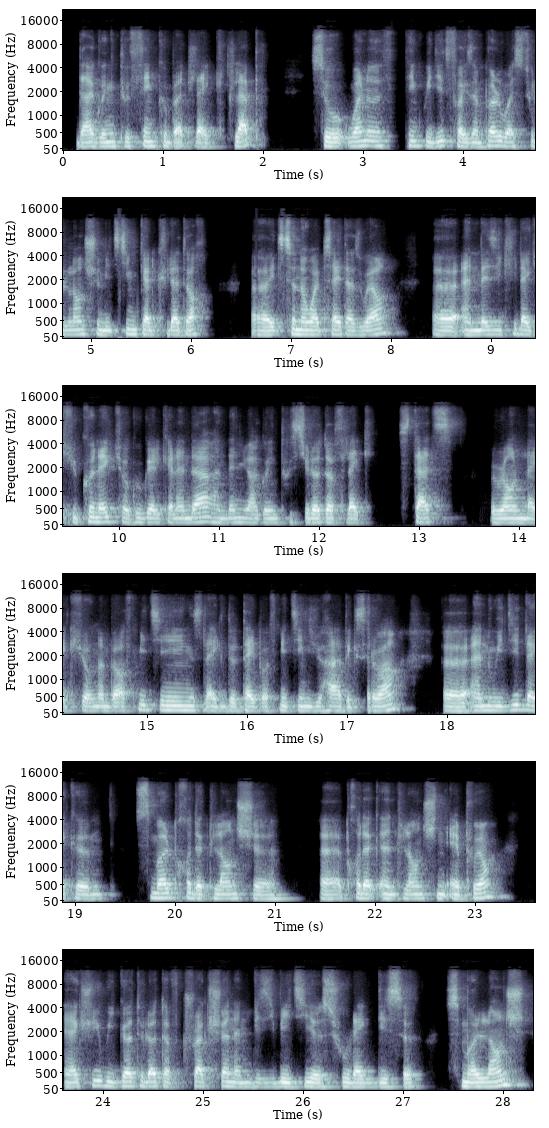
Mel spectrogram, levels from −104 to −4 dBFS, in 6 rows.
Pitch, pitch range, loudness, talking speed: 115 Hz, 115-125 Hz, -17 LUFS, 210 wpm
